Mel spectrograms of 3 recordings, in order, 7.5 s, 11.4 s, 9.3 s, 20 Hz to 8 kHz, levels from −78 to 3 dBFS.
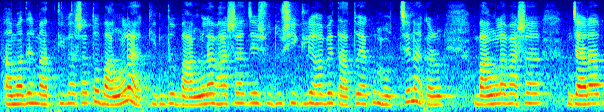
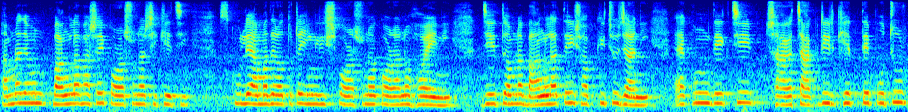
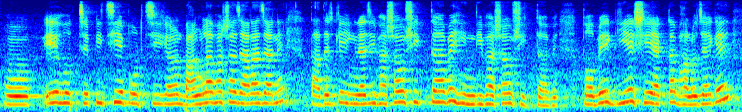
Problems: background sounds at intervals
